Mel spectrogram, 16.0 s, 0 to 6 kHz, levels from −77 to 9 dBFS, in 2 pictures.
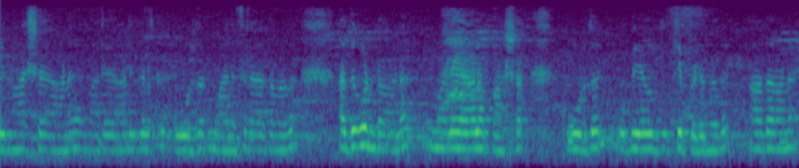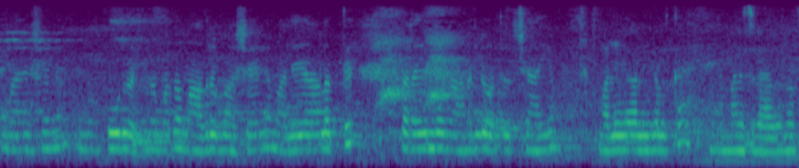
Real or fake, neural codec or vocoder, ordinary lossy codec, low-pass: real; none; MP3, 32 kbps; 5.4 kHz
